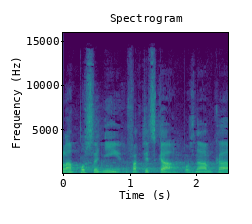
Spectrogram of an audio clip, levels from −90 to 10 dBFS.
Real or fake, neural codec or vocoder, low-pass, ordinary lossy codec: fake; codec, 44.1 kHz, 7.8 kbps, Pupu-Codec; 14.4 kHz; AAC, 48 kbps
